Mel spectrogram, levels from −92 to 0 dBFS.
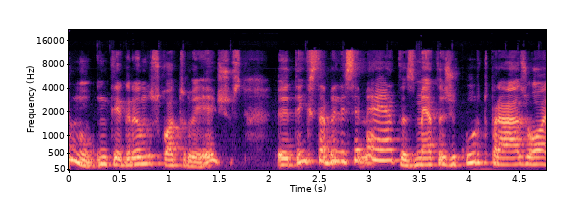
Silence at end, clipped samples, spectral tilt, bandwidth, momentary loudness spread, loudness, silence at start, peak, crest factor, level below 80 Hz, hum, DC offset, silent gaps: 0 s; under 0.1%; -5 dB/octave; 12.5 kHz; 5 LU; -13 LUFS; 0 s; -2 dBFS; 12 dB; -54 dBFS; none; under 0.1%; none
